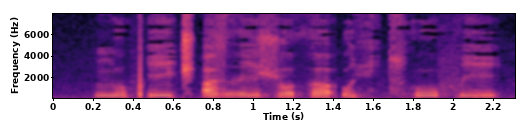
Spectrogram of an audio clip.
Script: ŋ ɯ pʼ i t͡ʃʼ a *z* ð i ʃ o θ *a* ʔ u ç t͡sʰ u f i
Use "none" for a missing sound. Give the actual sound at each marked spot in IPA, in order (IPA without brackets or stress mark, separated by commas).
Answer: z, ʌ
